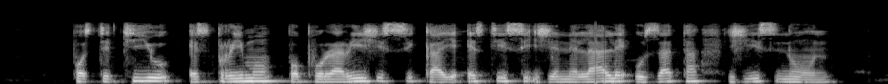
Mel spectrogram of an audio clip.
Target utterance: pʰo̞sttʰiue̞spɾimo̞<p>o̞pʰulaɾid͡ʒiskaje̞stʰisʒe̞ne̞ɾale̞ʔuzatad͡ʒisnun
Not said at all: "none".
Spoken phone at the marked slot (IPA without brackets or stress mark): p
